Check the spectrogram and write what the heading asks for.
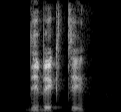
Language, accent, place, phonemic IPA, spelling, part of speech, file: French, France, Lyon, /de.bɛk.te/, débecter, verb, LL-Q150 (fra)-débecter.wav
- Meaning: 1. to hurl, to spew (to vomit) 2. to disgust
